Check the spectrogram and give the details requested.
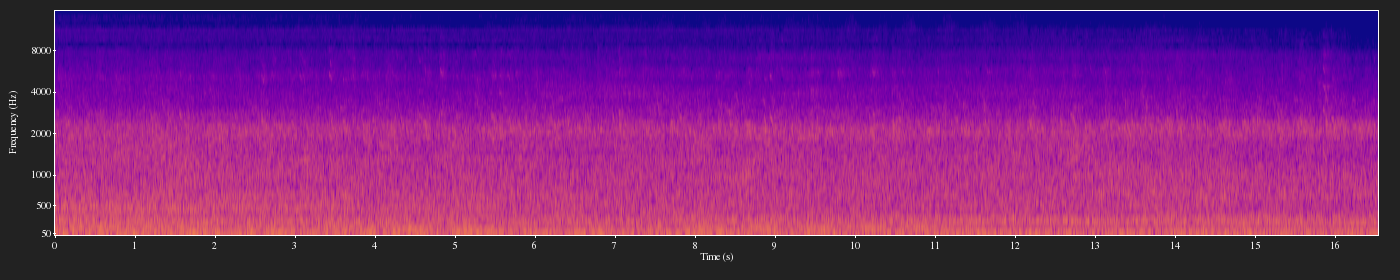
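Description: Stationary trains standing at the platform, idling with a steady low mechanical hum. One droning tone in the hum drops out about two-thirds of the way through.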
